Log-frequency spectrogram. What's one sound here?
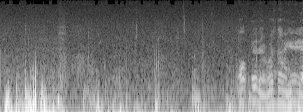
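Water laps gently against a floating dock.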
